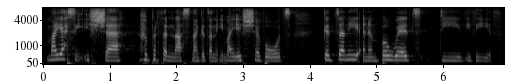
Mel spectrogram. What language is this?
Welsh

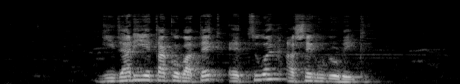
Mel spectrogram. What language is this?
Basque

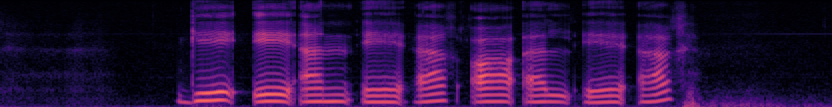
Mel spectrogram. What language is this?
Norwegian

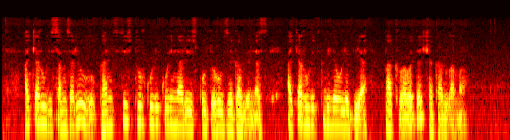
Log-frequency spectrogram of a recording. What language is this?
Georgian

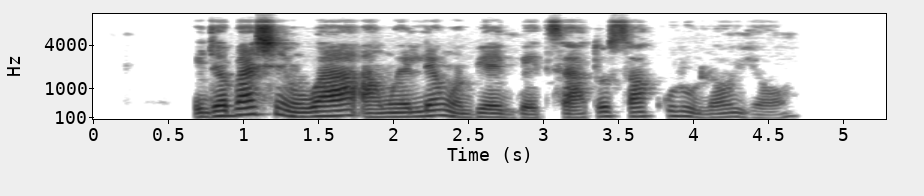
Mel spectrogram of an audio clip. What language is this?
Yoruba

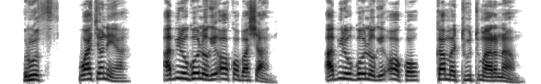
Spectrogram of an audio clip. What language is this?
Luo (Kenya and Tanzania)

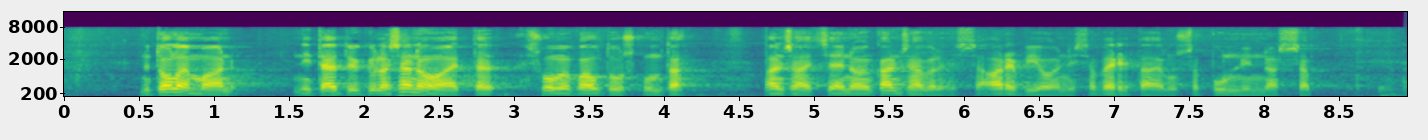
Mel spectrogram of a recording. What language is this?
Finnish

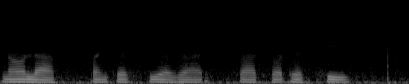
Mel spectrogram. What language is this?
Urdu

